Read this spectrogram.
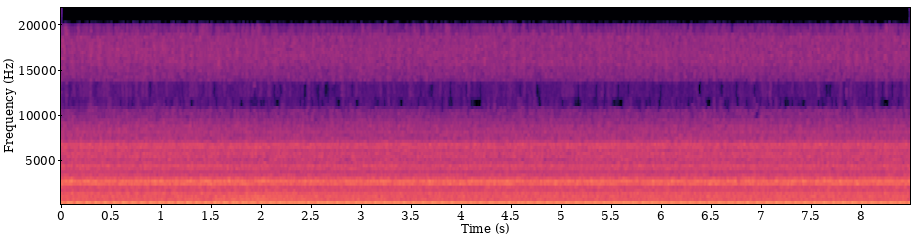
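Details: Ford F350 6.4 Powerstroke diesel after new turbo install replacing bad-seal turbos: even, steady idle clatter with smooth low rumble, no whistle or surging; healthy, no longer burning oil.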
